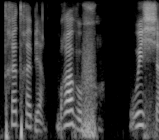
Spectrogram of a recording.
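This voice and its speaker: A woman teacher correcting a dictation live for her pupils, patient and encouraging, reading words out slowly. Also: mid-range voice, pushed and bright, no echo. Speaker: primary school teacher.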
